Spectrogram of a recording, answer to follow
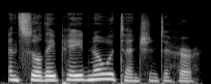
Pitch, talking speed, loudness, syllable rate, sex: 185 Hz, 225 wpm, -14 LUFS, 5.3 syllables/s, female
